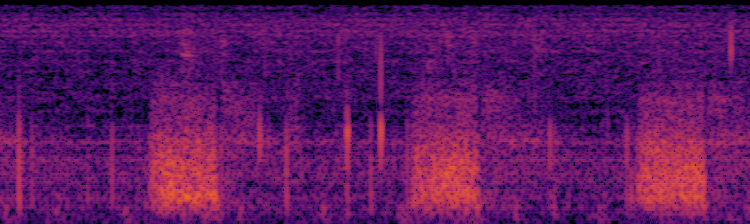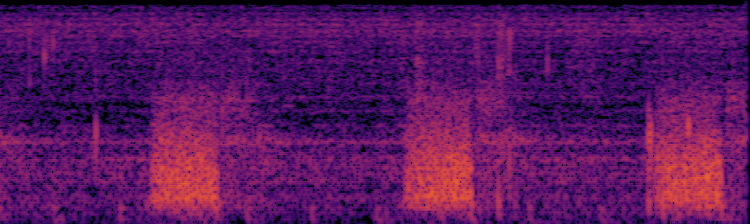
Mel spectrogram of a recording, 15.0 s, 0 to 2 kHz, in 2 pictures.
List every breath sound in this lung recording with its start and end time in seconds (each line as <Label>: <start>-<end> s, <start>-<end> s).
Inhalation: 1.39-2.26 s, 4.04-4.92 s, 6.36-7.14 s, 9.05-9.85 s, 11.59-12.39 s, 14.12-15.00 s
